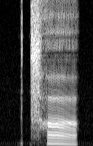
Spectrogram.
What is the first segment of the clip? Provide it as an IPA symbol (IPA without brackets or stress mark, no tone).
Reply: t͡sʰ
